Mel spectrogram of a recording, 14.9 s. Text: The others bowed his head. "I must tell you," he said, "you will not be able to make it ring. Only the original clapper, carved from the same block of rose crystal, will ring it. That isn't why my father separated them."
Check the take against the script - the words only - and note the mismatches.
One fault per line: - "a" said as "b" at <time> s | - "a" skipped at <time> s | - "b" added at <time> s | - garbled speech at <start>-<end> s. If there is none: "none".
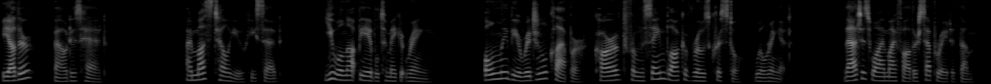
- "others" said as "other" at 0.2 s
- "isn't" said as "is" at 13.0 s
